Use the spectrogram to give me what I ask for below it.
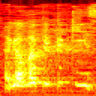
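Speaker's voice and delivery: pee-pee keys in a high mocking squeal; squeaky silly voice. Real, not acted. Repeating the silly name, high squeaky voice.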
